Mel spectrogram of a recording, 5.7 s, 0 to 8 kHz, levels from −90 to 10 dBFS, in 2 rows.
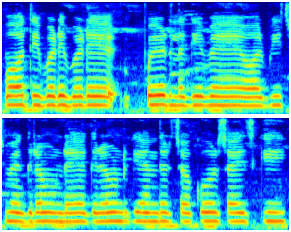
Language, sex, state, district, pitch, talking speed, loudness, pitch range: Hindi, female, Rajasthan, Bikaner, 240 Hz, 200 wpm, -15 LUFS, 235-245 Hz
